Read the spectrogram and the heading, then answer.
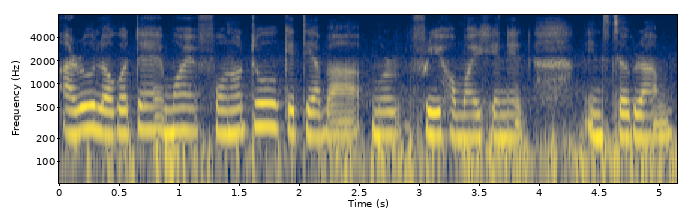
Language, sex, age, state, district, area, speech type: Assamese, female, 18-30, Assam, Morigaon, rural, spontaneous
